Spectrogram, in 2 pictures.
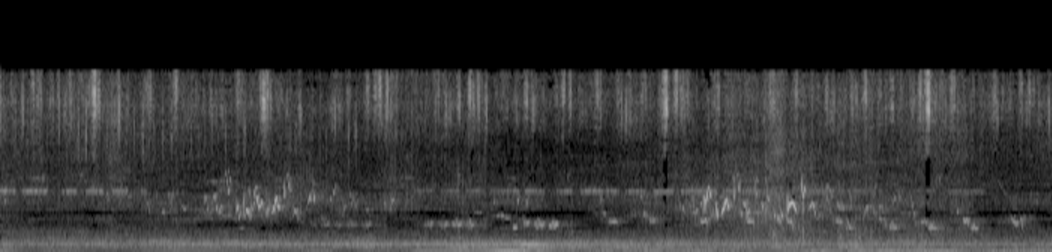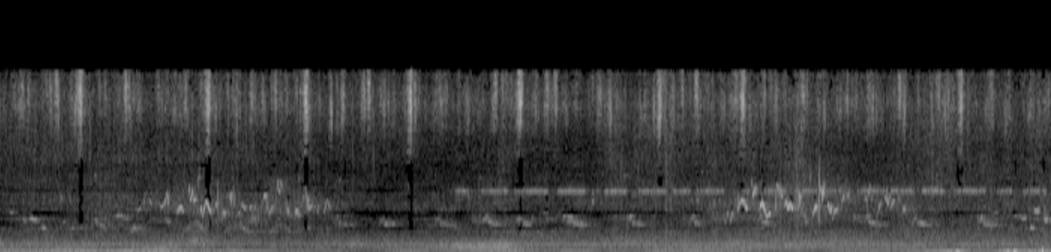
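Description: Summer field ambience: insects trilling steadily, with a bird singing a short chirping phrase about every seven seconds.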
